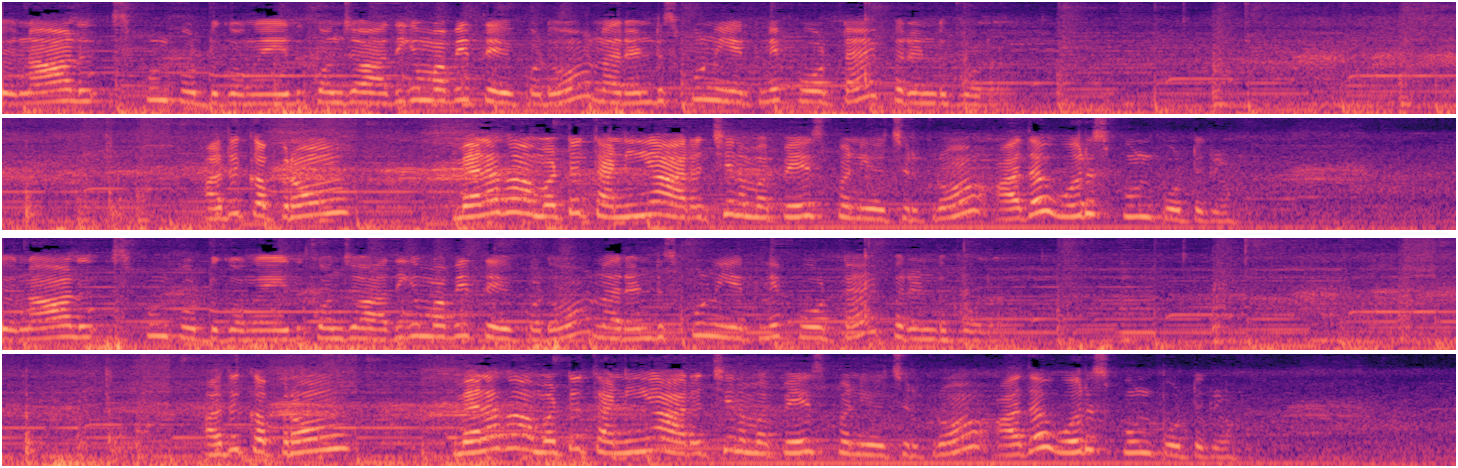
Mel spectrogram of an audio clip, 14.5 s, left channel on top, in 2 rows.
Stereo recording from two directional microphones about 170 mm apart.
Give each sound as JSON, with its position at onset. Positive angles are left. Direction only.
{"t": 0.0, "sound": "a woman's voice", "side_deg": 5}
{"t": 8.3, "sound": "speech", "side_deg": -35}
{"t": 9.6, "sound": "a woman's voice", "side_deg": 10}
